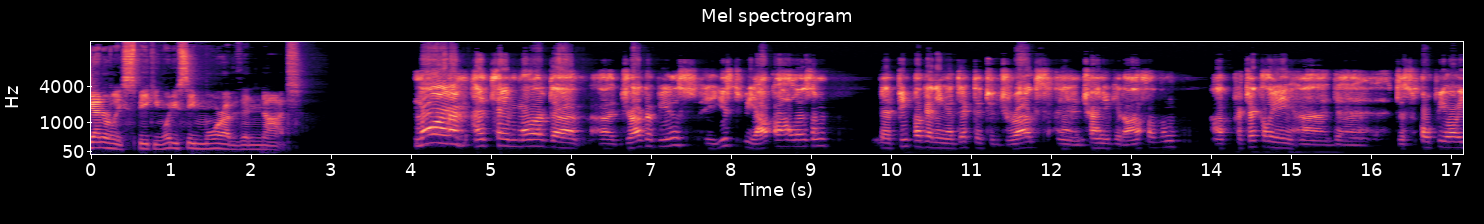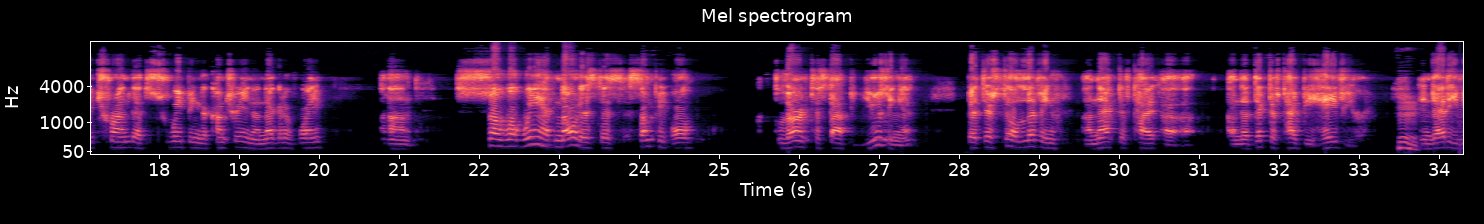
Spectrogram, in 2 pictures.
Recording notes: I know the audio is a little rough, but it was the best we could do!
